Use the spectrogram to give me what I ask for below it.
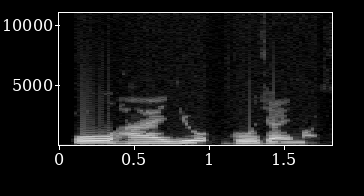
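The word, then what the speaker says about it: おはようございます: জাপানিজে ওহায়ু ওহায় Ohio Ohio গোজাইমাস গোজাই মাস আচ্ছা এই যে শব্দটা লিখেছি এটার এটা এটার এটার উচ্চারণ হচ্ছে কি উহায় গোজাইমাস উহায় গোজাই মাছ এর অর্থ হচ্ছে কি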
